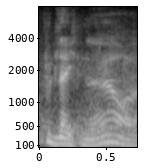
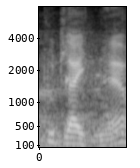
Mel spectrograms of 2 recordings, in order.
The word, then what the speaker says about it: Pudleitner: Voilà, donc je suis avec le créateur de Dessinéa, Frédéric, comment prononce-t-on votre nom? Bah écoutez, Frédéric Poudleitner, Poudleitner, voilà.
